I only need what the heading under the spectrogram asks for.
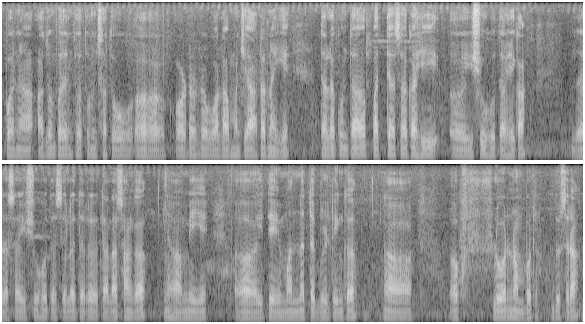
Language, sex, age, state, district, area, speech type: Marathi, male, 18-30, Maharashtra, Thane, urban, spontaneous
